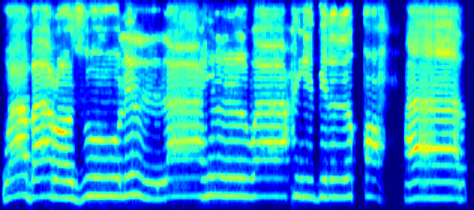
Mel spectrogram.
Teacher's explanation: Wahidil, hak tengah tenggorokan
